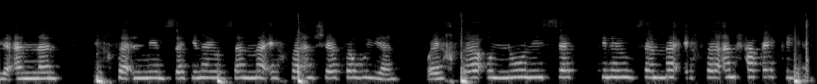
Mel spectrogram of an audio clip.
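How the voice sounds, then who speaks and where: A woman teaching a lesson on recitation rules to other women, patiently repeating key terms slowly. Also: high voice, highs cut off.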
